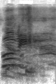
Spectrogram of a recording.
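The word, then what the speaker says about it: Laube: Lobby. Yes. That's another one I never know how to pronounce. Just think in terms of he will lobby for your book.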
